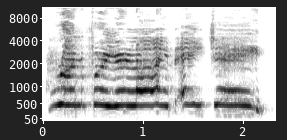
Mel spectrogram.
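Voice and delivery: very high, loud, slow yell; panicked shout. A narrator's reading. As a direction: scream the warning across the yard. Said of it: "shouted Neil".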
